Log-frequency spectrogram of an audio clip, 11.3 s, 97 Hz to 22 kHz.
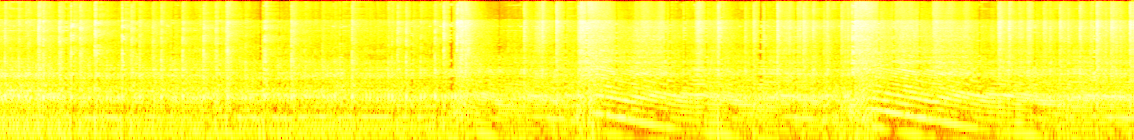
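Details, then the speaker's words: Yamaha Banshee two-stroke twin on cheap 38mm Keihin PWK copy carburetors with main jet drilled to 0.125 in; crisp idle with quick throttle blips rising and settling cleanly; proper normal idle. "And then here's what getting on the right track sounds like, but we're not quite there yet. [Music] [Music] and then here's what a proper idol sounds like to my knowledge."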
